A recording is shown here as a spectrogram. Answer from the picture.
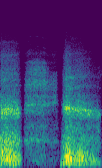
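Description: A woman breathing hard through the effort of holding an arm balance: three audible breaths in and out, each under a second, with short gaps between.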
